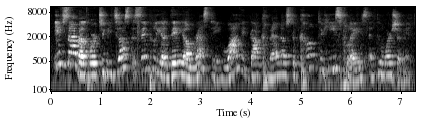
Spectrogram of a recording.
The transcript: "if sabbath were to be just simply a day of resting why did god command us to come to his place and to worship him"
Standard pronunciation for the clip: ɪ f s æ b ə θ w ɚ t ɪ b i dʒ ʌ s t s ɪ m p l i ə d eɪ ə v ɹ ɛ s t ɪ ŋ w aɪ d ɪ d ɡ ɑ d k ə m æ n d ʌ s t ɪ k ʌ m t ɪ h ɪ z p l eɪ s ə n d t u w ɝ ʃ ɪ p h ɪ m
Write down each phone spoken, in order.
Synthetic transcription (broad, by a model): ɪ f s æ b ə θ w ɚ t ɪ b i dʒ ʌ s t s ɪ m p l i ə d eɪ ə v ɹ ɛ s t ɪ ŋ w aɪ d ɪ d ɡ ɑ d k ə m æ n d ʌ s t ɪ k ʌ m t ɪ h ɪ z p l eɪ s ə n t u w ɝ ʃ ɪ p h ɪ m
